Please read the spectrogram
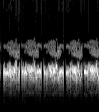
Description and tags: Created with coagula from original and manipulated bmp files.
image, space, spiral, synth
